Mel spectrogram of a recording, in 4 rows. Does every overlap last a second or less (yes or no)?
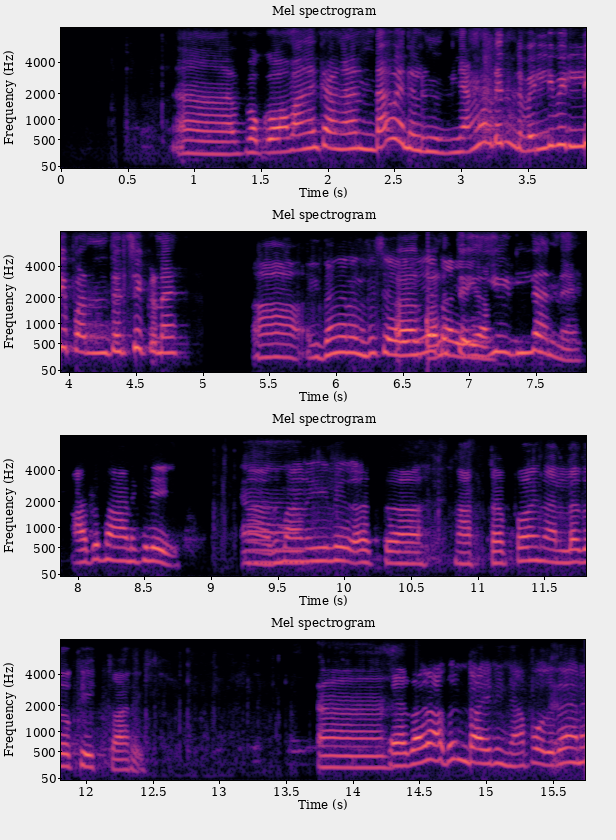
yes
